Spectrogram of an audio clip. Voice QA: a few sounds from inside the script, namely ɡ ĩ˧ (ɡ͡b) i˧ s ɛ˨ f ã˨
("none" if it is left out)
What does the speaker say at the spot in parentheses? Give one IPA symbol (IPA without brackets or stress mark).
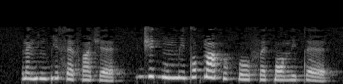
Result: ɡ͡b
